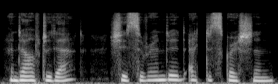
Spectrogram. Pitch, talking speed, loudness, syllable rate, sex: 185 Hz, 150 wpm, -16 LUFS, 5.4 syllables/s, female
